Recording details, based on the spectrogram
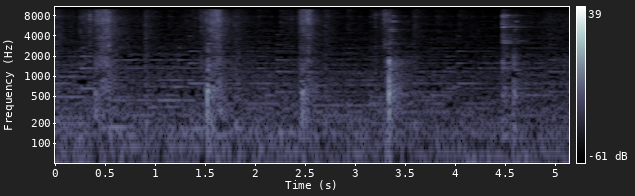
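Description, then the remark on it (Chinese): A knife chops celery into segments about 4 to 5 centimeters long on a cutting board. Five crisp strikes come roughly a second apart over faint background noise, with no one talking. “好，我们这个大概也是一样，切成4到5公分段哈，这个芹菜。”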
